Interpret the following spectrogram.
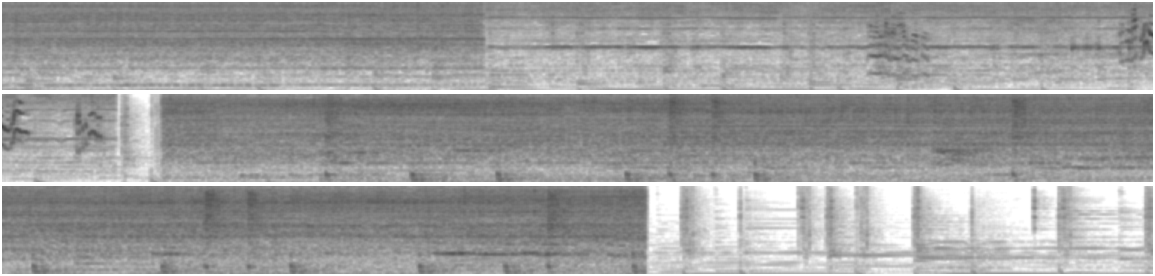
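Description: Cordless drill spinning a paddle mixer through epoxy paint in a plastic bucket, run below full speed to avoid splattering, with abrupt cuts between takes. Background music plays along, and near the end only the music is left.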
